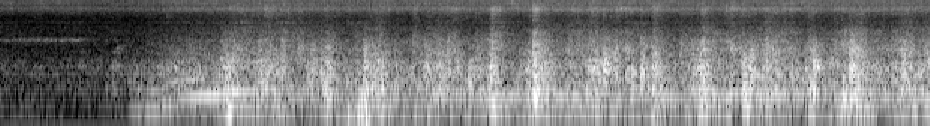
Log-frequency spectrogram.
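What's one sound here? Wet laundry tumbles and sloshes inside a washing machine drum.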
